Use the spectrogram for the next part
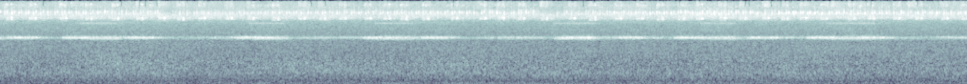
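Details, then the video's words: Crickets at night in the south of Crimea, night breeze blowing: a sustained high-pitched ringing trill with gentle waves of loudness, accompanied by a fainter higher trill and constant wind noise. "Сверчки поют"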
